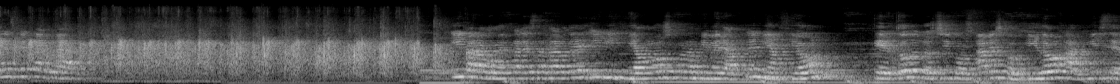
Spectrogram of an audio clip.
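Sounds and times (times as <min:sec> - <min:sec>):
crowd applauding: 0:00.0 - 0:04.6
speech: 0:04.6 - 0:11.1.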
